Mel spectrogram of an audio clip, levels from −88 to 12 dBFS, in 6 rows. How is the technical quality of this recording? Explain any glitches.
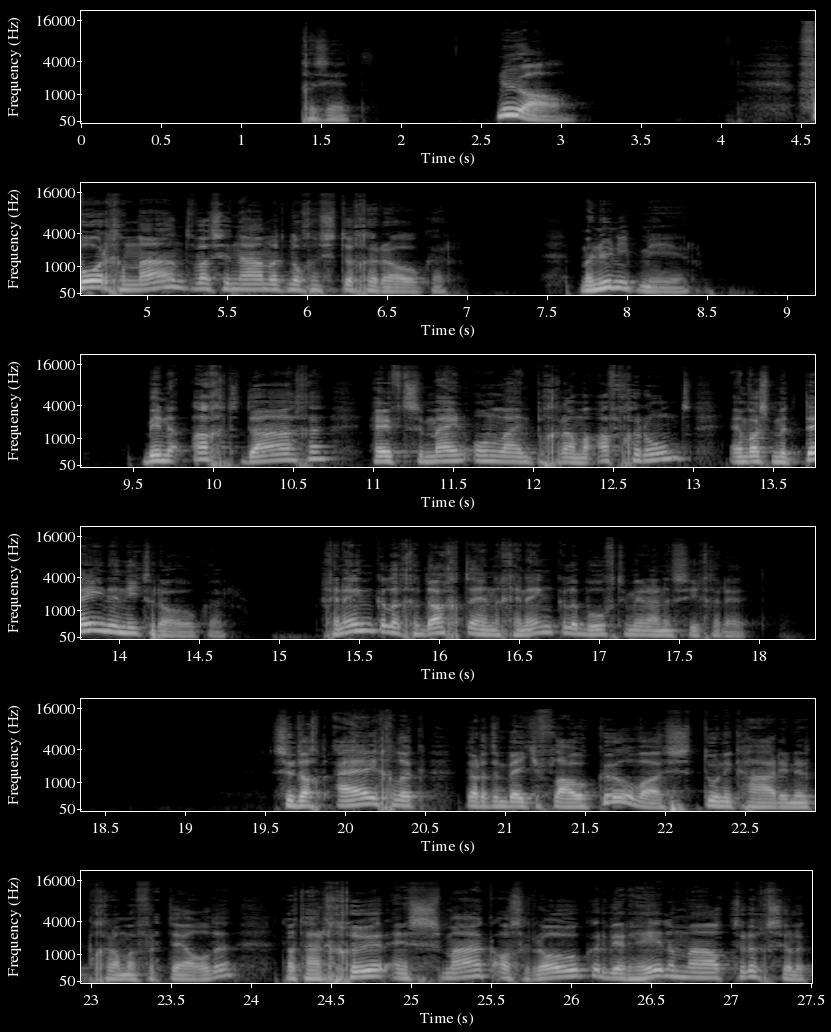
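There's one clear glitch, and it's right at the top. From 0 to 1.38 s you get dead digital silence, then the speech jumps in mid-sound: a cut-off start. Capture or streaming began late, so the first syllable has no natural attack or lead-in and just appears abruptly.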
